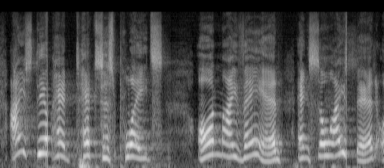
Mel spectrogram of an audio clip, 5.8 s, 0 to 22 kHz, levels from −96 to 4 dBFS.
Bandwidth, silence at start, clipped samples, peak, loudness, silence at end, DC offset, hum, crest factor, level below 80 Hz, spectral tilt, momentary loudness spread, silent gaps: 16.5 kHz; 0.15 s; under 0.1%; -2 dBFS; -19 LUFS; 0 s; under 0.1%; none; 16 dB; -38 dBFS; -4 dB/octave; 8 LU; none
